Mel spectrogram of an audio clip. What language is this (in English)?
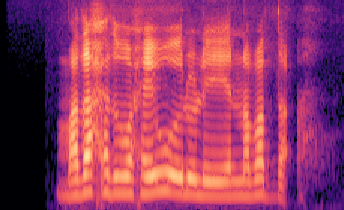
Somali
